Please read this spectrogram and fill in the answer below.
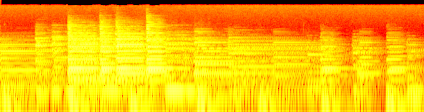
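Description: Instrumental piano passage in a gospel-soul song: chords and quick runs of notes over sustained low notes, with no singing.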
